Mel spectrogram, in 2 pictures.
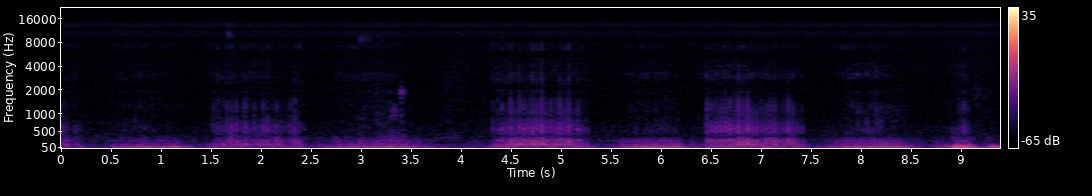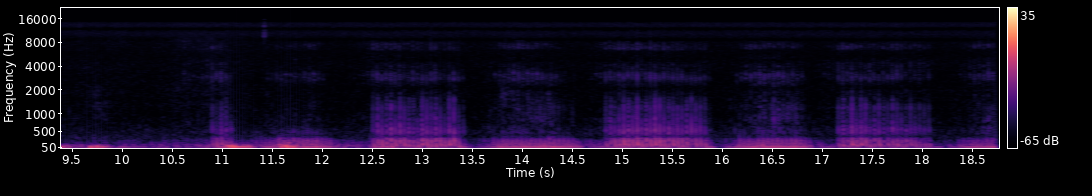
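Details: Sleeping F2 Savannah cat Kumba, happy with brother Taj lying across his head, gives a loud contented purr; low buzzing pulses rise and fall with slow breaths, roughly one every second, a few louder snort-like bursts midway.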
